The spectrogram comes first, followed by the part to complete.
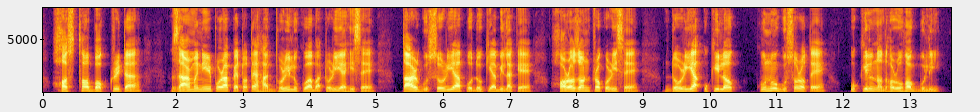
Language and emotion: Assamese, neutral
